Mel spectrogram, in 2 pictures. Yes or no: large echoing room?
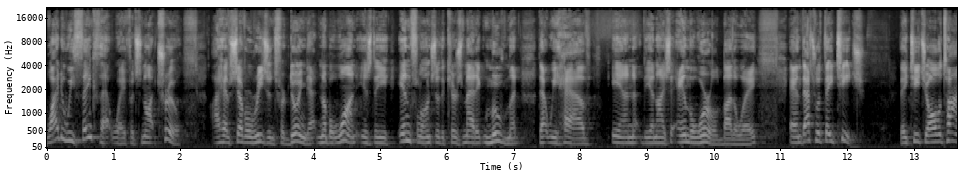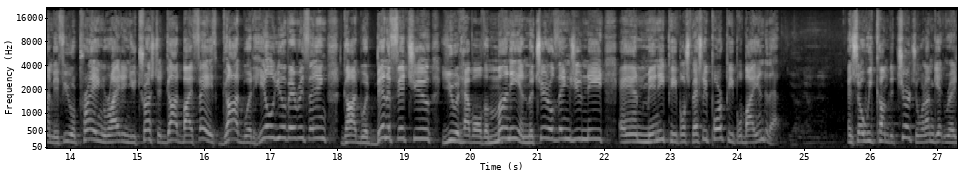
yes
